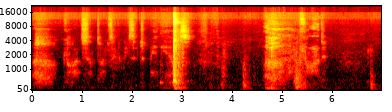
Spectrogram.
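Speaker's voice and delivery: barely audible whisper to oneself; whispered exasperation. Real, not acted. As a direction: whisper it under your breath, weary with yourself. Muttering to self in frustration.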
